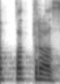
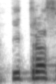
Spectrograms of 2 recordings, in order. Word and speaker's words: پطرس: تو پہلی بات تو یہ ہے کہ یہ درست تلفظ اس کا پطرس ہے، پطرس نہیں ہے۔ پطرس بخاری، سید احمد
